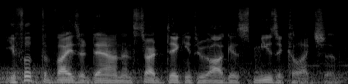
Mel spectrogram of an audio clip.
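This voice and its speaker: A man's voice: low-pitched, fairly quick, fairly bright tone, slight background noise. A man streaming a read-aloud of a visual novel, narrating it as a storyteller. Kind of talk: storytelling narration with acted dialogue.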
